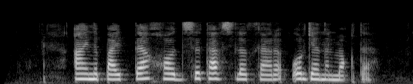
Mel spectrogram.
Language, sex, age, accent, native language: Uzbek, female, 18-24, Toshkent viloyati, Uzbek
